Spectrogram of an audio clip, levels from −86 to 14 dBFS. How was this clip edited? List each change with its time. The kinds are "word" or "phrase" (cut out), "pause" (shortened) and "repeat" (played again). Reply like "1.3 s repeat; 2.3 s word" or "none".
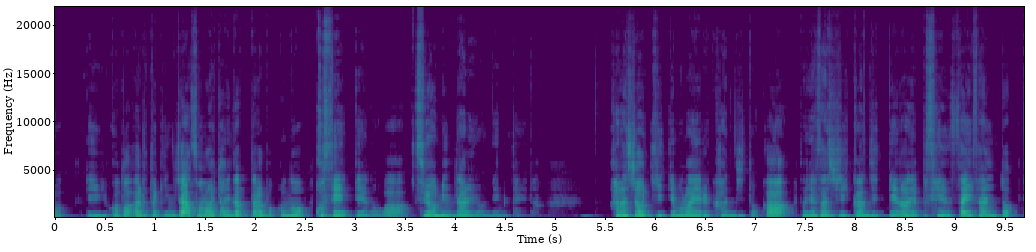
2.6 s pause; 7.4 s pause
